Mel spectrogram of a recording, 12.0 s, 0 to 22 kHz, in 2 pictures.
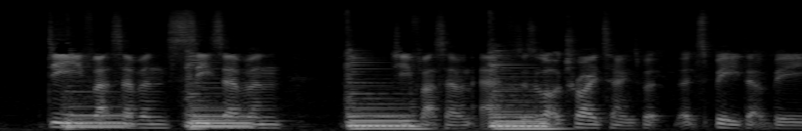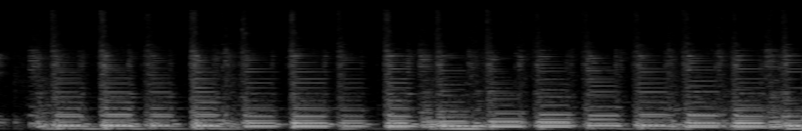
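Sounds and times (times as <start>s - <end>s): clean guitar chord stabs: 0.4s - 4.2s.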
